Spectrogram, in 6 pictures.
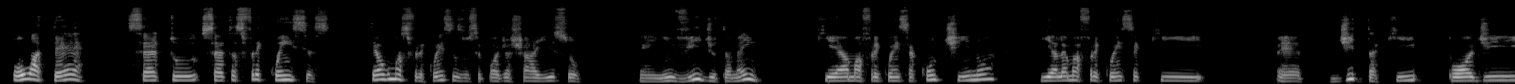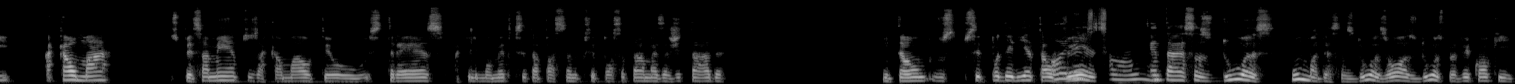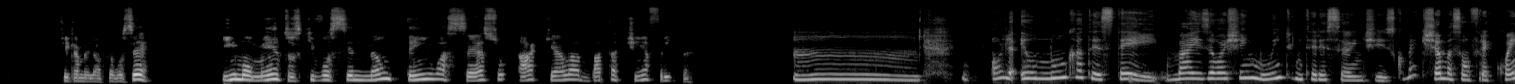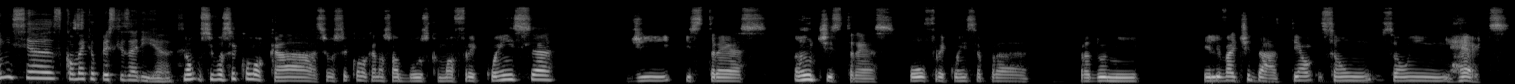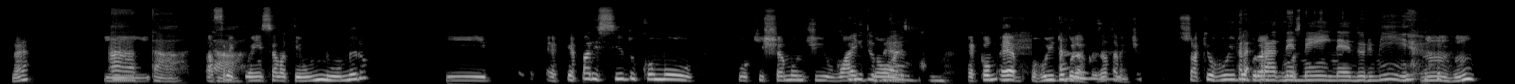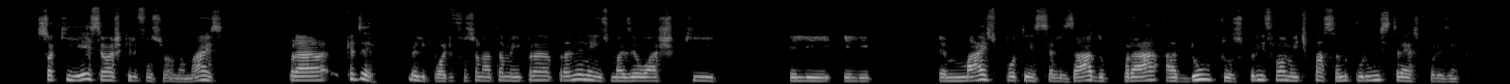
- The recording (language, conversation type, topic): Portuguese, advice, Como posso consumir alimentos e lidar com as emoções de forma mais consciente?
- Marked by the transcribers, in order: tapping; in English: "white noise"; laugh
